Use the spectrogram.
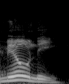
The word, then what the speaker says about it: Milne: Well, in New Orleans, Milne Boys' home was not too far from where I live, but they pronounce it Milne in New Orleans, and as well as there's a Milne Boulevard in Lakeview.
